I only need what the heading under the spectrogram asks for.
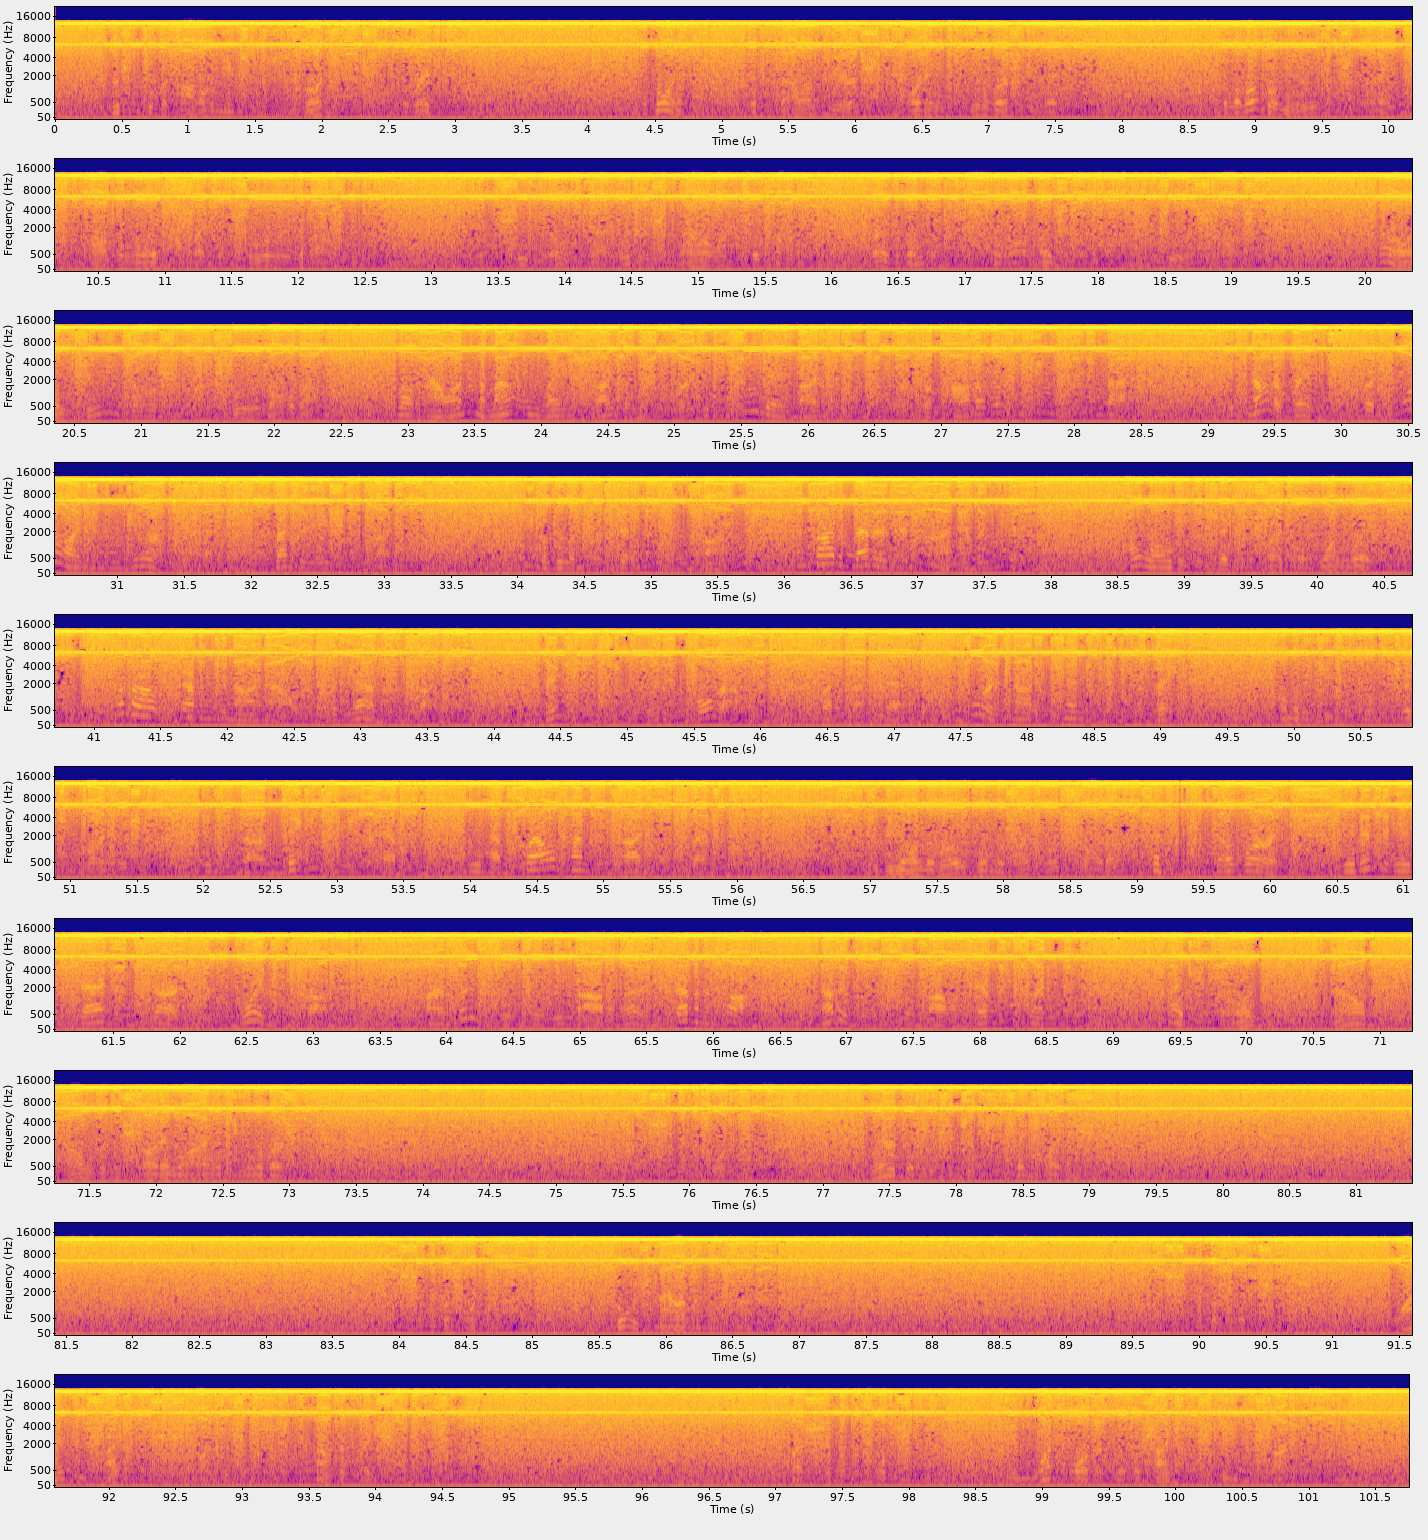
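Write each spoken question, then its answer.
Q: Where does this interview take place?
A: In a university radio studio

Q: Who is Marilyn O'Connell?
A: President of the tour sponsor

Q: Why do cyclists participate in the Mountain Lake Cycling Tour?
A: For fitness and fun

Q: In what order will the cyclists be the starting line?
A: In groups, one leaving every 20 minutes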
